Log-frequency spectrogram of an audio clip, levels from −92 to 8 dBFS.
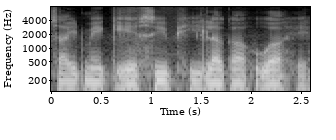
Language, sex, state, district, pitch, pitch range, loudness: Hindi, male, Bihar, Saran, 90 Hz, 85-95 Hz, -17 LUFS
